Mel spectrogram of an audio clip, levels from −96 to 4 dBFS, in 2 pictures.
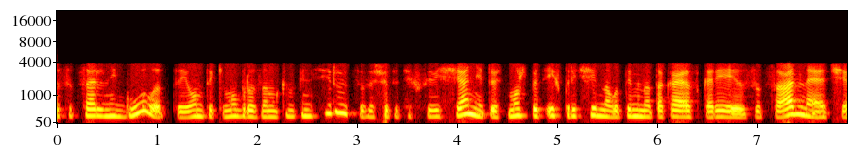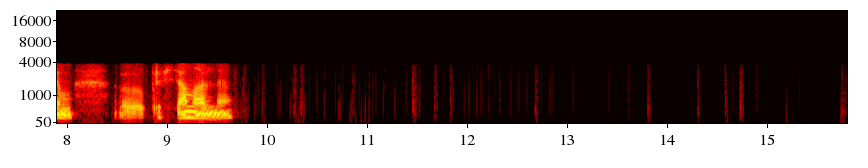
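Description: From start to end, the speech carries the Bluetooth CVSD headset codec, and its damage is plainly audible. The line is band-limited to 200 Hz to 3.4 kHz, which sounds boxy and thin. The codec, which fits a 64 kbps one-bit delta stream, sends only up or down per sample with an adapting step, so sibilants turn scratchy and a grainy hiss sits beneath everything. A spectrogram shows a hard ceiling at 3.4 kHz with speckled noise filling the band.

From 3.25 to 3.33 s come bit errors on a Bluetooth voice link, at a rate of around one percent. Flipped bits in the delta stream each nudge the signal by one step, whose size follows the speech level, and the adaptation soon absorbs them, so there are no sharp clicks, just a brief rushing crackle over the speech. The waveform shows fine, fuzzy jitter instead of spikes, and the spectrogram shows a short smear of broadband noise within the band.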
